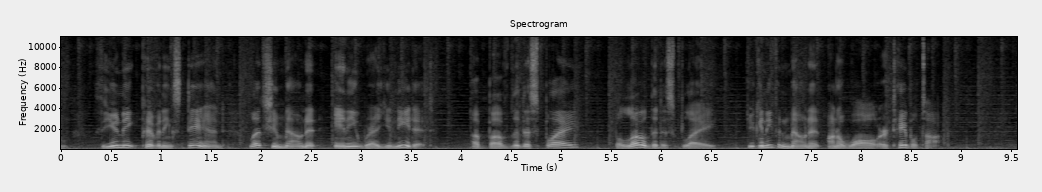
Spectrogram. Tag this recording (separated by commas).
Music, Speech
